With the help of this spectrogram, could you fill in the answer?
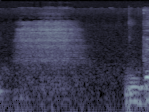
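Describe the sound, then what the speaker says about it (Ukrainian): A long, steady breath drawn in during a heart-opening self-regulation breathing exercise, heard close as a soft airy inhale that fades, followed by the start of talking. "Потім робимо вдих на три"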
